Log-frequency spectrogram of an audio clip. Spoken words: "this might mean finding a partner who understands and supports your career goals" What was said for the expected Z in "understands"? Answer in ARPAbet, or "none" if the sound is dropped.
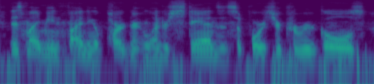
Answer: Z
